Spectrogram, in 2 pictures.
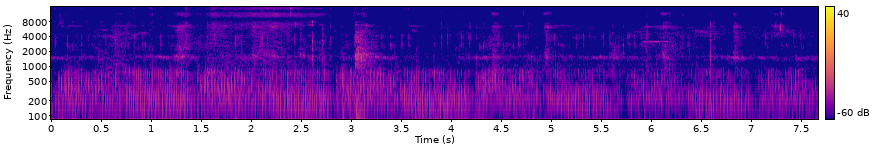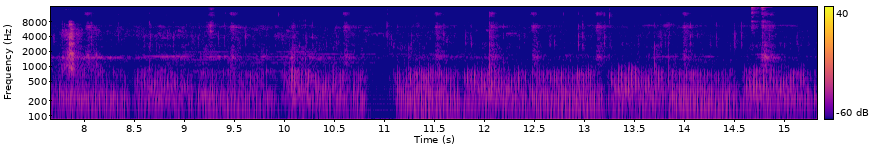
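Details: Cat asleep, snoring steadily, its low buzzing rumble rising and falling with each breath at an uneven pace of about forty breaths a minute, broken by one brief pause.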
